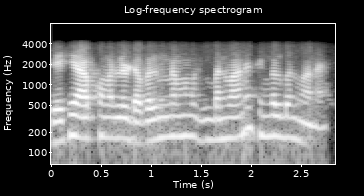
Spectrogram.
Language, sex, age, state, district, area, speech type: Urdu, male, 18-30, Uttar Pradesh, Rampur, urban, conversation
